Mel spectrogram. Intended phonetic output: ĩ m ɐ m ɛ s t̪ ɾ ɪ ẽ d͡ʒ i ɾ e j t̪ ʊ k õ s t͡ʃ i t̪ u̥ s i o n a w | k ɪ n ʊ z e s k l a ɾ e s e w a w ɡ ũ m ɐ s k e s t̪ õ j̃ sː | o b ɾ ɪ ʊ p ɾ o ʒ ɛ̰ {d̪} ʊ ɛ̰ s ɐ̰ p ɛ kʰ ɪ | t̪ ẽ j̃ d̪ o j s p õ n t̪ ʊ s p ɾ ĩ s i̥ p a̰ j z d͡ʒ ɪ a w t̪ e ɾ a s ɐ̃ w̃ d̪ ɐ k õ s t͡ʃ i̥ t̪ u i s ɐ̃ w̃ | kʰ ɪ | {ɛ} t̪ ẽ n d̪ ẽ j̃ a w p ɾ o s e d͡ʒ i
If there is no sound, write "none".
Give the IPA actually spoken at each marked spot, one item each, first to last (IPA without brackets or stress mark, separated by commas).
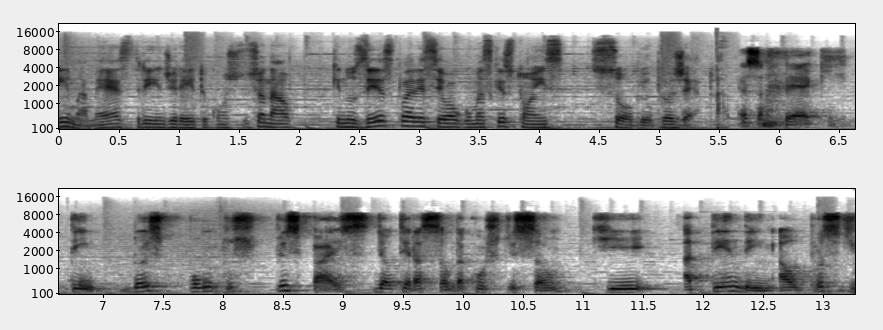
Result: t̪, a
